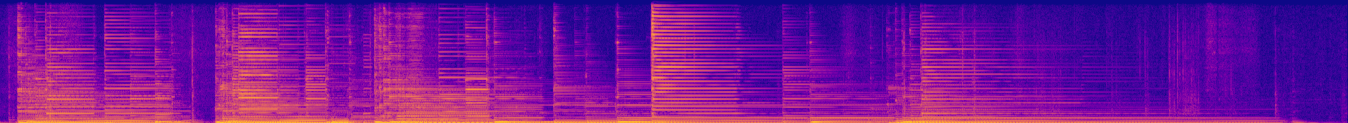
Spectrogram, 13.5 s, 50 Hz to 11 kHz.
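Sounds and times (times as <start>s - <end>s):
punchy acoustic guitar: 0.0s - 13.4s.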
